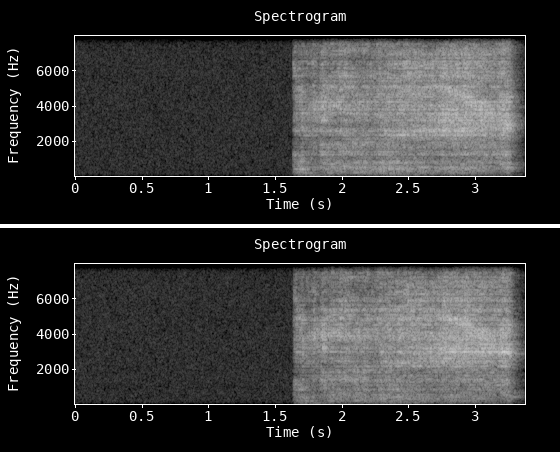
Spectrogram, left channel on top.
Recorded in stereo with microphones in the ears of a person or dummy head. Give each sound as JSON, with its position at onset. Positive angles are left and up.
{"t": 1.6, "sound": "tearing paper", "side_deg": 50, "distance_m": 1.1}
